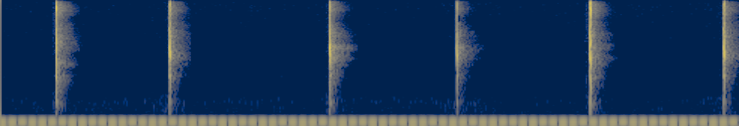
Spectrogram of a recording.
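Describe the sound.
Six sharp finger snaps ring out alone at uneven intervals, each crisp and bright, over a low, steadily pulsing drone that runs throughout.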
